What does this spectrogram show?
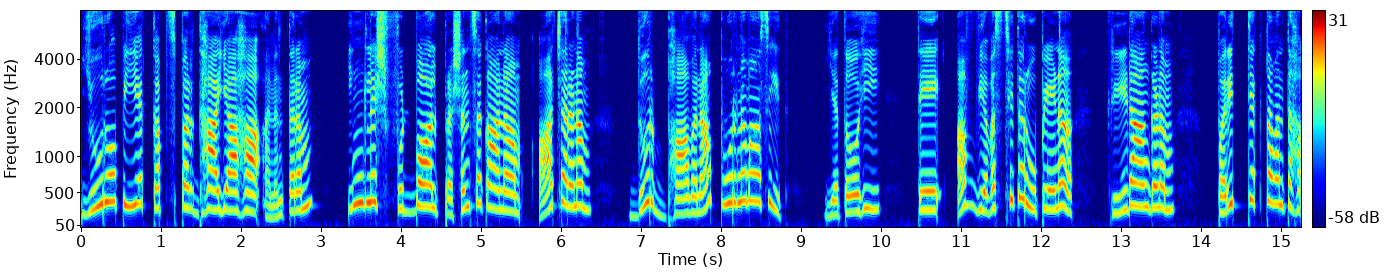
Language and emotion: Sanskrit, disgusted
